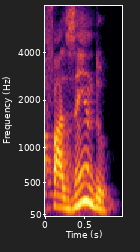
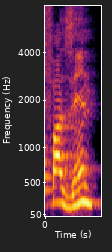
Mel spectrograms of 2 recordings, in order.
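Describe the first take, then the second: First: The word ends with a full final vowel. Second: The word ends on the n sound. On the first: "Ao invés de falar fazendo" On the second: "eu termino no N. Eu falo fazendo"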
